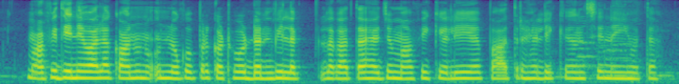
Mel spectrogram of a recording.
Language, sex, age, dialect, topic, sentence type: Hindi, female, 36-40, Kanauji Braj Bhasha, banking, statement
